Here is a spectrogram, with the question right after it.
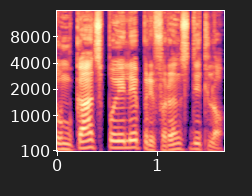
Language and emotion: Goan Konkani, neutral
